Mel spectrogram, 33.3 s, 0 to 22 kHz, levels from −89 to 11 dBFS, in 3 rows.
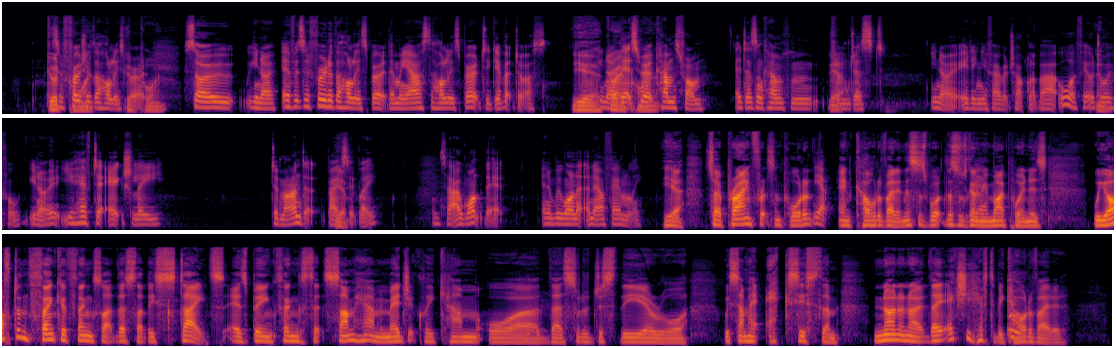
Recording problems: thin; somewhat; fading below 700 Hz

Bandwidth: 14 kHz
